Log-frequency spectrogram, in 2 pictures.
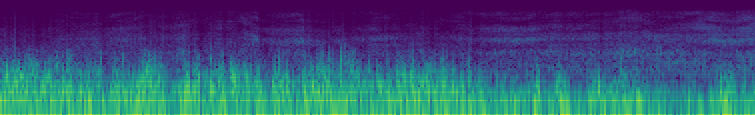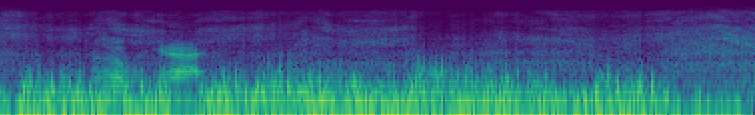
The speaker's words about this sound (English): It's windy out here. It's snowing. It's a snow and rain.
